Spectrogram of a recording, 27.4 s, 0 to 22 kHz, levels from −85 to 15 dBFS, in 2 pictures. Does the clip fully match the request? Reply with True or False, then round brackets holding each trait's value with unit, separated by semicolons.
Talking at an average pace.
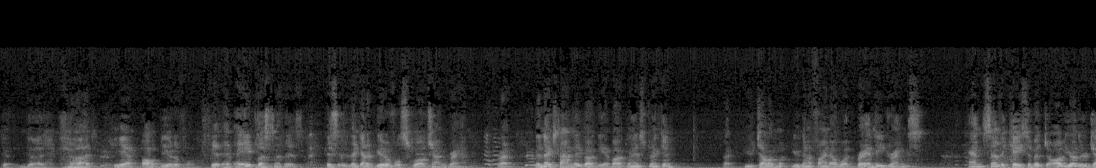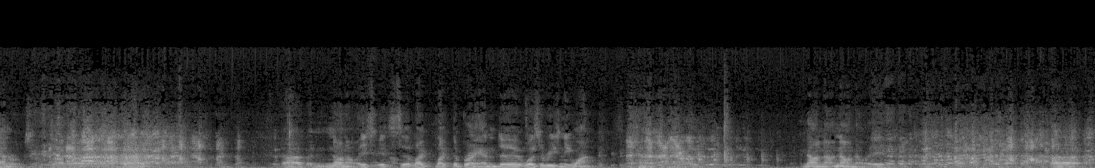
True (165 wpm)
